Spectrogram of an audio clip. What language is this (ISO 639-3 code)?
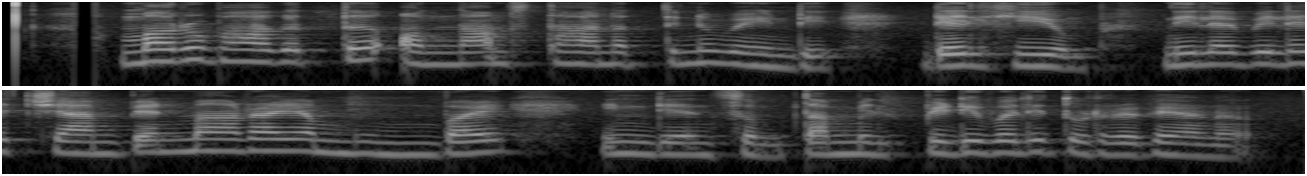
mal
